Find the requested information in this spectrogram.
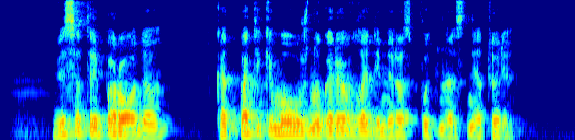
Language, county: Lithuanian, Kaunas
